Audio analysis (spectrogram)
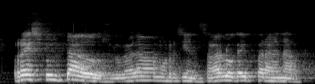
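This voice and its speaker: Audible room echo colors the voice of a high-pitched man whose pitch varies in an ordinary way. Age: 20s. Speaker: network marketing trainer. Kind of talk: motivational talk. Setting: video call.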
